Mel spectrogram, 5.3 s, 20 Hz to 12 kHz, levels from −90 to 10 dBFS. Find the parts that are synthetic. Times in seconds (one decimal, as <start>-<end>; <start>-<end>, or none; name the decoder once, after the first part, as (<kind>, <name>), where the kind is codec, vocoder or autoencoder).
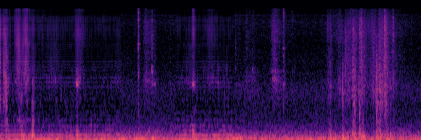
0.0-1.5 (vocoder, BigVGAN v2); 2.2-2.9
